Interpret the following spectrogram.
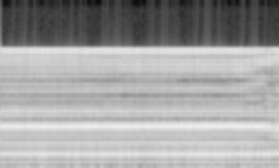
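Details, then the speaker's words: VW Beetle misfiring in second gear at low rpm; spark plugs on a bench tester at maximum rate: quiet, steady high-pitched buzz of plugs firing rapidly and evenly, a normal spark, both plugs passing the test. "Obviamente eu tenho a vela funcionando corretamente. E aqui eu posso colocar na rotação máxima."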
